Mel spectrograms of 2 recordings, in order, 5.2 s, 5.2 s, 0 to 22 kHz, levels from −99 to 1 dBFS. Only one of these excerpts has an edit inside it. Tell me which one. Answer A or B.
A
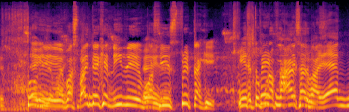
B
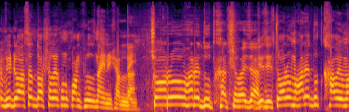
B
